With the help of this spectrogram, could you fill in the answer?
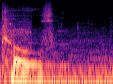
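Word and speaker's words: Cobh: our final destination of Cove spelled c o BH but pronounced c v when I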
